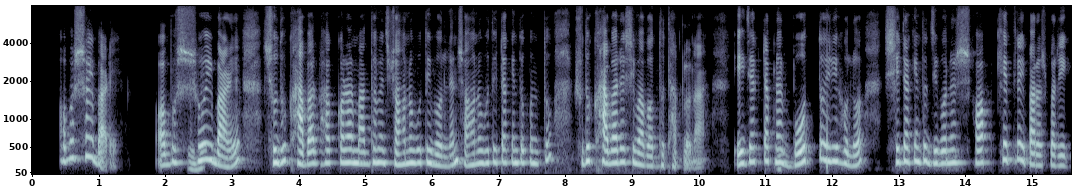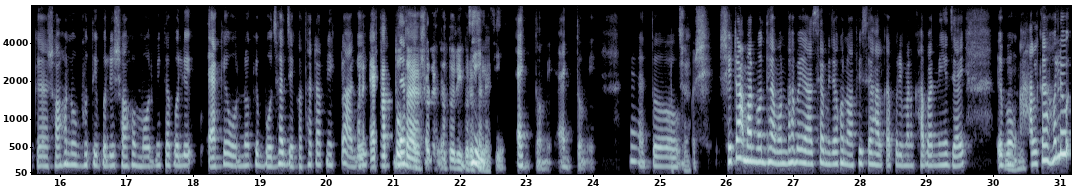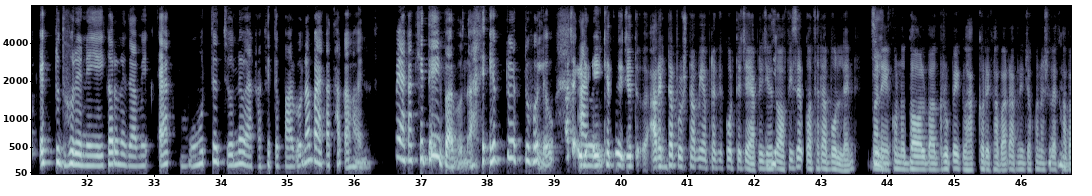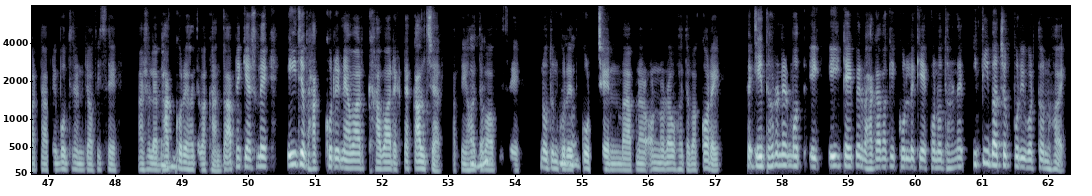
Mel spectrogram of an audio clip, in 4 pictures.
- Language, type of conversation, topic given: Bengali, podcast, খাবার ভাগ করে আপনি কোন কোন সামাজিক মূল্যবোধ শিখেছেন?
- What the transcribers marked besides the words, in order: laughing while speaking: "আমি একা খেতেই পারবো না"; other background noise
